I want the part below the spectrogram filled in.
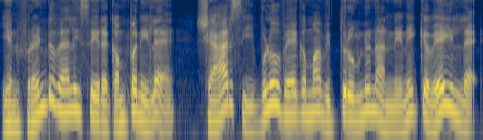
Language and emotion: Tamil, surprised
